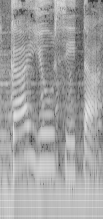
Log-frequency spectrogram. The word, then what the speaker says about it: Kayusita: Kayusita means let us move forward, and I want to teach you how to pronounce it. Kayusita.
